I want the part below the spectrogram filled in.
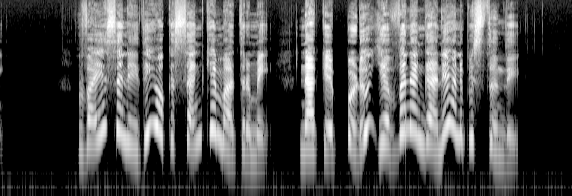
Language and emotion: Telugu, happy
